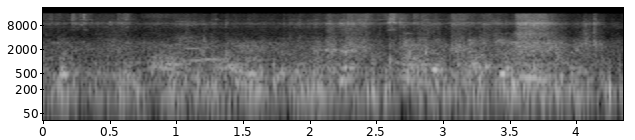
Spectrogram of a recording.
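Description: Indistinct chatter of several spectators talking over one another, with a few short clicks and knocks.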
